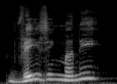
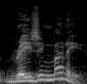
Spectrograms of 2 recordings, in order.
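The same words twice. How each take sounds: First: Incredulous. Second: Said in the usual way. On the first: Acted. Maddie incredulous echo.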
